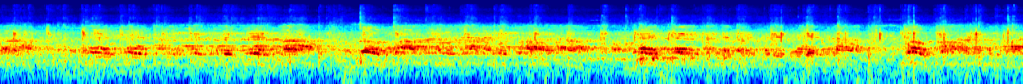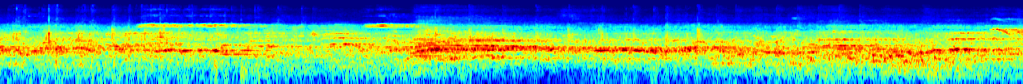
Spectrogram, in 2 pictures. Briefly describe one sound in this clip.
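A crowd of young men shouts and cheers nearby.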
